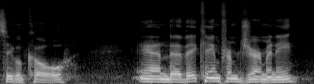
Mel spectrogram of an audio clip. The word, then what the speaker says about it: Siggelkow: So it's a name that's widely mispronounced, but it's Siggelco.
